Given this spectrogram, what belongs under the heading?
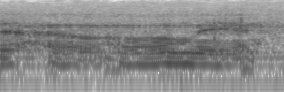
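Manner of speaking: low, soft groan of realisation; sinking dread. Acted. DJ learns the boss is on the line, hushed dread. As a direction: let the voice drop and soften as trouble dawns. Boss caught friend answering phone.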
